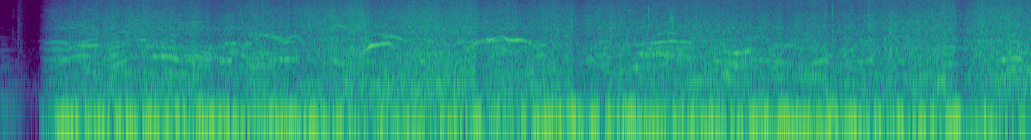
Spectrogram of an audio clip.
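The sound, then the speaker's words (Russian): Water of the Sea of Azov sloshes steadily against the shore at Mariupol in winter for several seconds, a dense, continuous wash of surf with low rumbling underneath and faint, indistinct higher sounds drifting over it. “А вот как зимует Азовское море.”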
